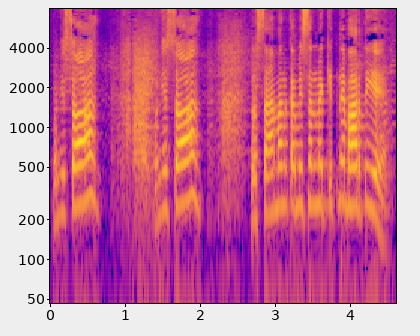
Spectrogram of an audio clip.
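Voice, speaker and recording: A man's voice: very high voice, unhurried, a bit bright, no room sound. A man teaching an exam-prep history lecture, firing off questions and repeating the answers again and again.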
